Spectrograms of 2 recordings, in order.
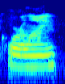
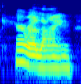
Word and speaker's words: Coraline: "No," said Coraline. The old man shrugged. "They are funny, the mice. They get things wrong. They got your name wrong, you know. They kept saying Coraline, not Caroline, not Caroline at all."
